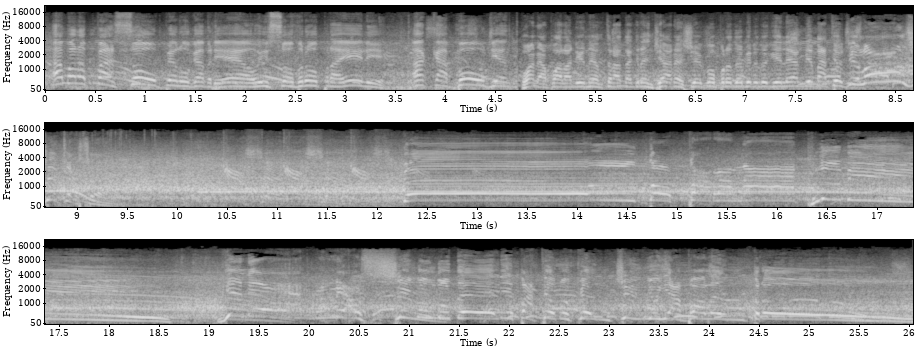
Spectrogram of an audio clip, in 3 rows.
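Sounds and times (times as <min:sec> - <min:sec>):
crowd cheering: 0:08.0 - 0:26.0
commentator shouting: 0:10.4 - 0:26.0.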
